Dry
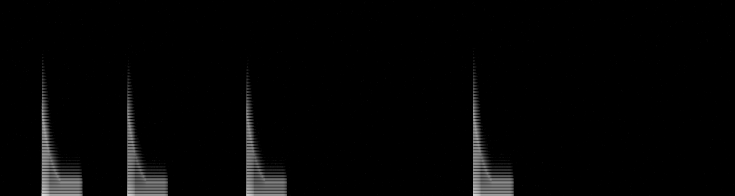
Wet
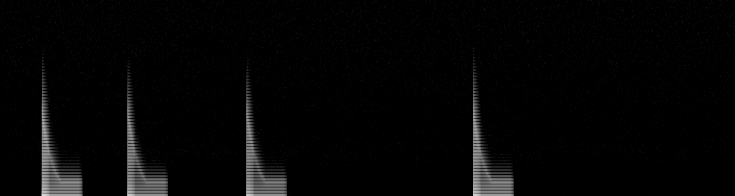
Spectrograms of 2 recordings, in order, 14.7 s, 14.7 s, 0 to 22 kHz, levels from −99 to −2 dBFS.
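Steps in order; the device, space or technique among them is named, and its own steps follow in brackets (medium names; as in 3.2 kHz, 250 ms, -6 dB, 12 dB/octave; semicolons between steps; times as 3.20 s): presence and air boost (peaking EQ 4.9 kHz +2 dB; treble shelf 9.2 kHz +3.5 dB)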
